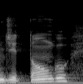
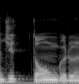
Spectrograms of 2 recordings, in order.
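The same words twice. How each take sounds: First: "ditongo", no r after the g; corrected ditongo. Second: "ditongro", with an extra r in the last syllable; mispronounced ditongo. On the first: Teacher correcting their own slip for students, "ditongo" without the r. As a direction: say "ditongo" cleanly, ending in plain "-go". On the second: Teacher quoting their own slip to students, "ditongro" with a wrong r. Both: Shown as a demonstration. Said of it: "Não ditongro, né? Um ditongo".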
